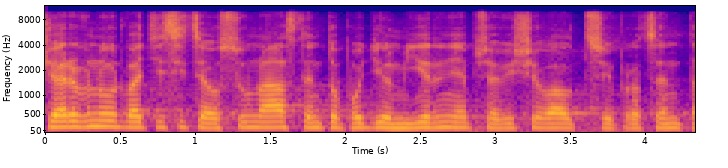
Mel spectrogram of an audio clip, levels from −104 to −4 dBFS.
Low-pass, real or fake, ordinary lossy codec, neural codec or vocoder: 9.9 kHz; real; MP3, 96 kbps; none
